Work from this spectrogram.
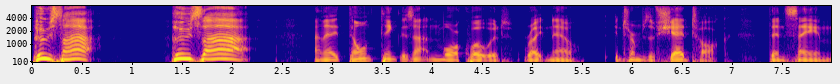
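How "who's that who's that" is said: very high, drawn-out yelled shout. Retelling a man on a video who sees a figure coming down the corridor, imitating a shout. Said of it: "And he just shouts".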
